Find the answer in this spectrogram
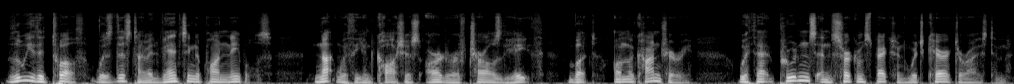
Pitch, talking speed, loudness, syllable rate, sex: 105 Hz, 175 wpm, -20 LUFS, 5.6 syllables/s, male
